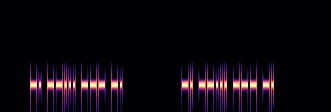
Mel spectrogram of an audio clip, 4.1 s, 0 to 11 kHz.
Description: Morse code, heard as a keyed tone, about 44 wpm, 700 Hz. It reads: N7ON N7ON
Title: Call Signs Repeated 3x - 45wpm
